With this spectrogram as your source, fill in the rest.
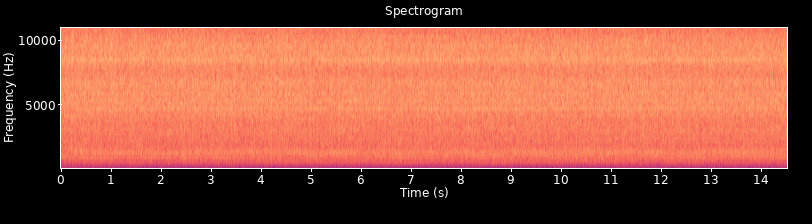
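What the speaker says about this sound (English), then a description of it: "you should also hear the generator surge a little bit with the load from the fan" Champion 3500/4000 W portable generator, model 46514, running steadily under a fan load, a continuous loud buzzing engine drone with a slight surge, close and with no talking throughout.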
